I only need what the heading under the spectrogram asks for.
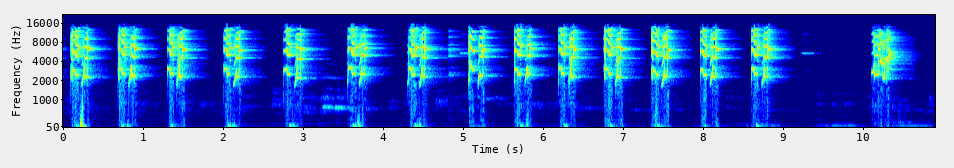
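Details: Lovebird giving a long ngekek trill, played to stimulate other lovebirds into calling: harsh, high squeaky chirps repeated in a steady rapid series, about two per second, followed by a short pause and one final note.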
